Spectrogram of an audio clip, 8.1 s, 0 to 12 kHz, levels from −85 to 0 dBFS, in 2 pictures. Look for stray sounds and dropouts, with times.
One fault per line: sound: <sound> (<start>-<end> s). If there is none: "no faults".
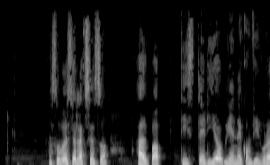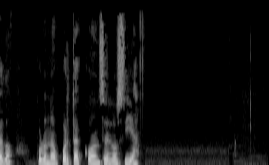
no faults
